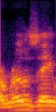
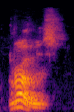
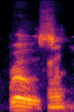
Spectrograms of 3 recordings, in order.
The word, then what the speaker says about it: Wild Irish Rose: It's like a rosé wine. You can see how. So is it pronounced Wild Irish Rose or Wild Irish Rosé? Rose. Rose. Okay.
